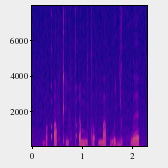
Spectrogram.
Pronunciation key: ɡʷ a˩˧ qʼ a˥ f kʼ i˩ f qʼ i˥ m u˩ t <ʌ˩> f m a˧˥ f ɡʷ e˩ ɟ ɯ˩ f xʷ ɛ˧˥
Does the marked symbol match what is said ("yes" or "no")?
yes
